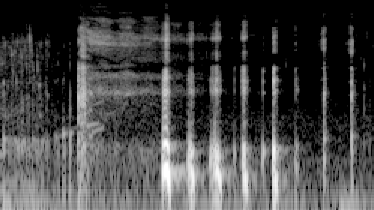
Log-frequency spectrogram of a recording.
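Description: A drink is sipped right into the microphone: a brief slurping intake, then a quick run of about six wet swallowing gulps in a steady rhythm, fairly loud, with no talking.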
